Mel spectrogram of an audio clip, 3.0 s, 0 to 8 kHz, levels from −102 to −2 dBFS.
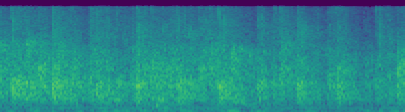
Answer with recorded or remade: recorded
